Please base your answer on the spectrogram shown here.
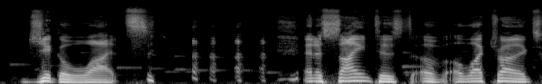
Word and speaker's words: gigawatts: work gigawatts he's actually my electronics engineering teacher made an example out of that movie and said he's saying it wrong it's gigawatts it's not gigawatts and a scientist of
